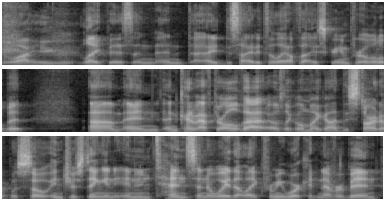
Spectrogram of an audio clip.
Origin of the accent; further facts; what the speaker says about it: Baltimore, Maryland, United States; English is a second language; also born or lived in Tel Aviv, Israel; I was born in Tel Aviv in Israel. Uh, when I was five, uh, the family moved to Baltimore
